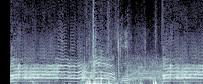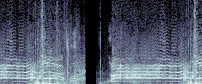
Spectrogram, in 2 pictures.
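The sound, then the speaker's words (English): An offensive football lineman lets out a loud, sustained scream during a play, followed by heavy thuds of colliding bodies; the yell-and-crash sequence repeats three times in close succession. “It's video of two plays by Quentin Nelson. And I think it's the same play with different angles. I got you. And it says, screaming helps.”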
